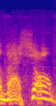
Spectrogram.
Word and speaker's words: Vachon: Yeah, it's the Vachon family. We're the first family of professional wrestling. Don't insult me by saying it wrong. It's Vachon Molds.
